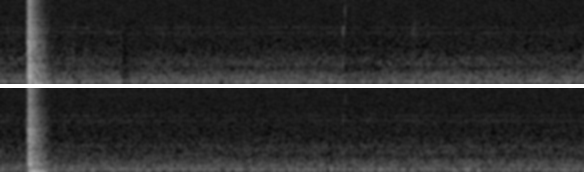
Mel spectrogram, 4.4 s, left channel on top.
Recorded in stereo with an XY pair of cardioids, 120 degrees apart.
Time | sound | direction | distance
0.2 | a door slam | 40° left | 0.9 m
